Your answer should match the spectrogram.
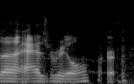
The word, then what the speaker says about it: Azrael: But I actually like Raiden versus Azrael.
